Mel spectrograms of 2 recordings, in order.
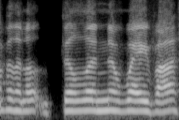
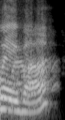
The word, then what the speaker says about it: Villanueva: So today I have with me Sarah Villanueva. So I can't. Okay. So today we have Sarah Villanueva. Villanueva.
